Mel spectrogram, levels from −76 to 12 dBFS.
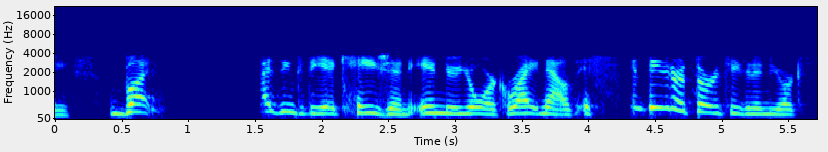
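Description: Throughout, the speech carries plainly audible AMR narrowband mobile codec damage. The line is confined to roughly 200 Hz to 3.7 kHz, and the vocal-tract model leaves a buzzy, synthetic edge that suggests a mid-rate mode of about 10 kbps.

Lost AMR speech frames occur from 0.74 to 1.61 s. The decoder repeats the last good settings with falling gain, so the sound drags out and fades to silence before speech returns weak. From 4.08 to 4.47 s, scattered losses of up to 180 ms produce dips and warbling.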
